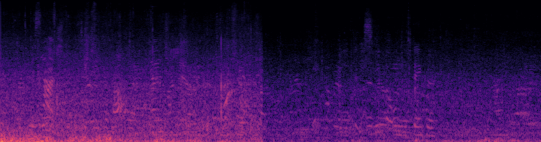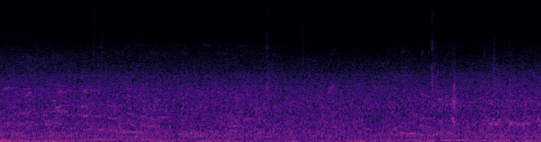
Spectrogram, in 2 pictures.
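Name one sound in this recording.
Men and women chatter at a distance on a busy street outdoors.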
